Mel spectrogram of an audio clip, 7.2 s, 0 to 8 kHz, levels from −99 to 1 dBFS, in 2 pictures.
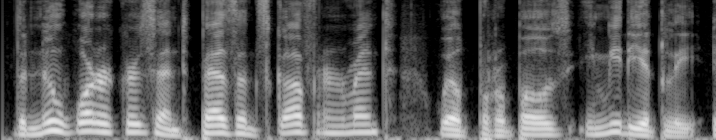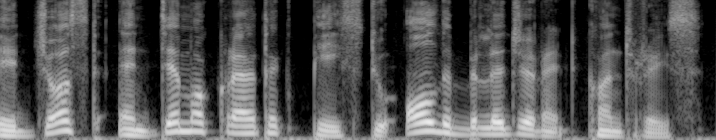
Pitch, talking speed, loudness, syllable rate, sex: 140 Hz, 160 wpm, -18 LUFS, 5.6 syllables/s, male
